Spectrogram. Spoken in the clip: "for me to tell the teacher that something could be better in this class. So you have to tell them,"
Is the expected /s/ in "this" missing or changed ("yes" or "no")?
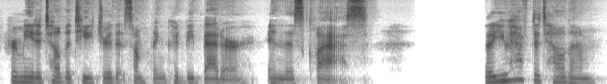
no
